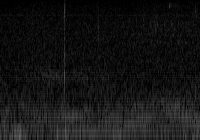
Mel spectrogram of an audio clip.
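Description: Steady hum of a honeybee colony at work inside a top bar hive, with a couple of faint clicks.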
